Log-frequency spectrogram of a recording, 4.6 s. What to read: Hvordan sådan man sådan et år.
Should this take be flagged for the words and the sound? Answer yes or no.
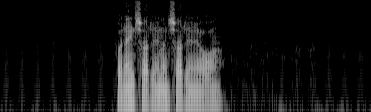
no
